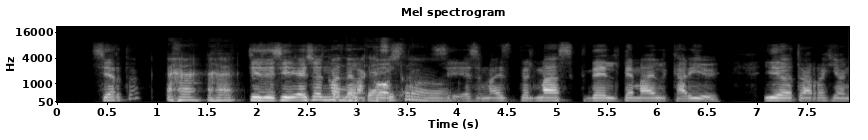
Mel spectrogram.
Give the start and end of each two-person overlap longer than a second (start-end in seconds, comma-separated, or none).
2.7-4.1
